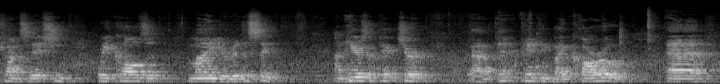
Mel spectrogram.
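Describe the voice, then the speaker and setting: A man's voice: fairly high pitch, slight background noise. Chatty Northern Irish man lecturing in an echoey room. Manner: chatty, self-deprecating, frequent ums and restarts. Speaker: guest lecturer. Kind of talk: university lecture. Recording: echoey room, mic at a distance.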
